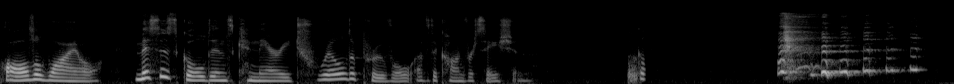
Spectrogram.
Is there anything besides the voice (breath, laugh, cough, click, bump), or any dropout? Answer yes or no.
yes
